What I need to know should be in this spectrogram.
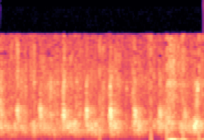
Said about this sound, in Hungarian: Úgyhogy egy kis tapsot küldjünk neki. Köszönjük.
